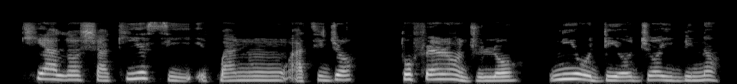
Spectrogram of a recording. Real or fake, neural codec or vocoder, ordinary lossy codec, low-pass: real; none; none; 7.2 kHz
